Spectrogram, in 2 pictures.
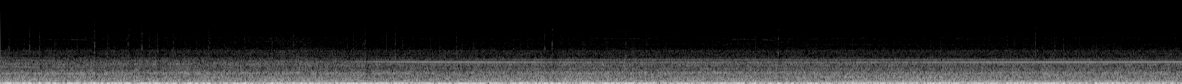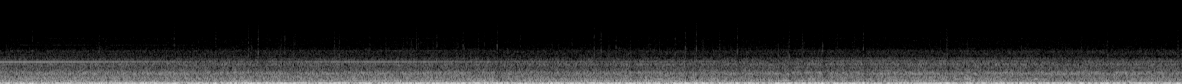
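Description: A car's engine and tyres rumble from inside as it drives at speed on an asphalt road.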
